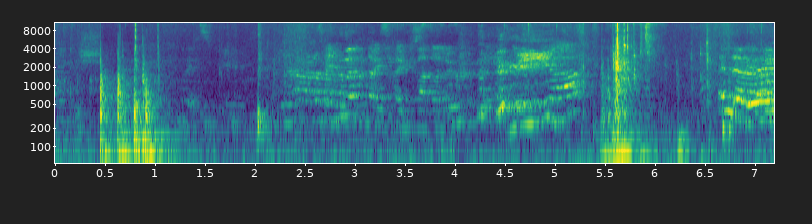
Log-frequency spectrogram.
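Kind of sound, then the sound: impact, knocking on a door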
